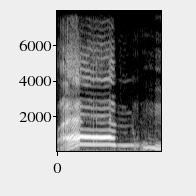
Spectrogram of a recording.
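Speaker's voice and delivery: a long held squeak way up high; drawn-out high um before disagreeing; high doubtful um. Real, not acted.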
